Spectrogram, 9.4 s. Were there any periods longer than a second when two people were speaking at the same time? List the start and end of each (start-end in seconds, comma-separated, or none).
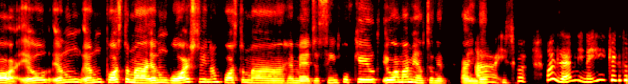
none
